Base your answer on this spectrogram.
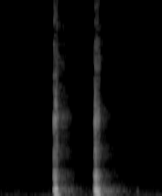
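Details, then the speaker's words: Simulated: an actor demonstrates a small cough in a film scene, two short, sharp coughs in quick succession, each fading quickly in a quiet room. "I wouldn't say it was hacking up a lung but there was coughing a small cough like this"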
